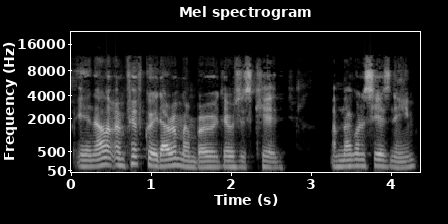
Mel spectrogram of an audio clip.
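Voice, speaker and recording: An earnest man in his late twenties talks through his own experiences in a plain, reflective way. His voice sits at an ordinary, mid-range pitch for a man, unhurried and sincere as he thinks aloud. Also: fairly even intonation. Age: late 20s. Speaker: speaker sharing personal experience. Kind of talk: personal monologue.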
